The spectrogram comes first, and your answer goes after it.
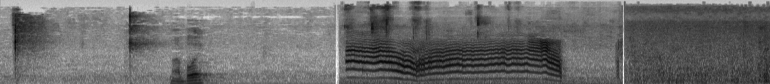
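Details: Pet cat giving one drawn-out, wavering yowl of about two seconds that dips then rises again, after a brief quiet squeak and faint voices, followed by a broad hissing noise.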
